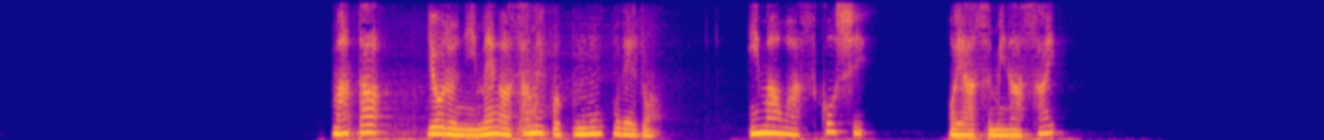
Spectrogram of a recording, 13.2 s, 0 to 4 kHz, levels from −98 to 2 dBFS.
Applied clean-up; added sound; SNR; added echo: neural mask model DeepFilterNet 3.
